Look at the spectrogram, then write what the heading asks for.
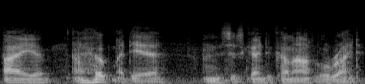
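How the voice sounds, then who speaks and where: An actor playing a courteous, concerned English family doctor in a radio drama, polite and hesitant. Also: male voice, rumbling low, fairly even intonation, moderate pace, fairly bright tone, muffled recording, slight background noise. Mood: grave, concerned. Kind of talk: British radio drama acting.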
